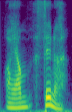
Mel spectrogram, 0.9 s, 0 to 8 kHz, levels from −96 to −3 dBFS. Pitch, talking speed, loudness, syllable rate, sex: 135 Hz, 200 wpm, -17 LUFS, 5.8 syllables/s, male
